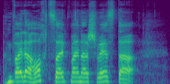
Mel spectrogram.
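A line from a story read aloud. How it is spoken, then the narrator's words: Woman calling out. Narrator (German): ruft eine Frau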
